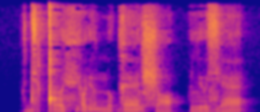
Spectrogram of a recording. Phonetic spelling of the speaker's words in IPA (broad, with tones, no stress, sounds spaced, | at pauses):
dʲ ʊ˨ ǃ əː˨ fʲ ɔ˦ ɾʲ ʊ˦ n ʊ˨ ɡ ɛː˦ l ʃ ɒ˨ | lʲ ʊː˨ zʲ æː˨˦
